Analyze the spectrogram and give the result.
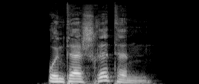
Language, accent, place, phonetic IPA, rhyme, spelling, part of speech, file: German, Germany, Berlin, [ˌʊntɐˈʃʁɪtn̩], -ɪtn̩, unterschritten, verb, De-unterschritten.ogg
- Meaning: past participle of unterschreiten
